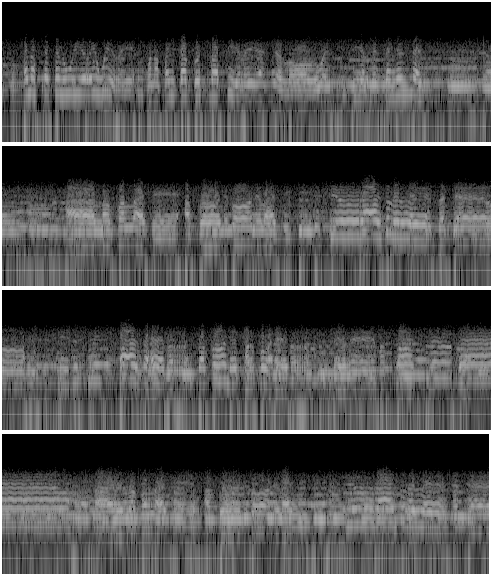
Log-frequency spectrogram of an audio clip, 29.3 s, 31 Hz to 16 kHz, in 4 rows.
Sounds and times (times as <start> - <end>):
Funny music: 0.0 - 29.3.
